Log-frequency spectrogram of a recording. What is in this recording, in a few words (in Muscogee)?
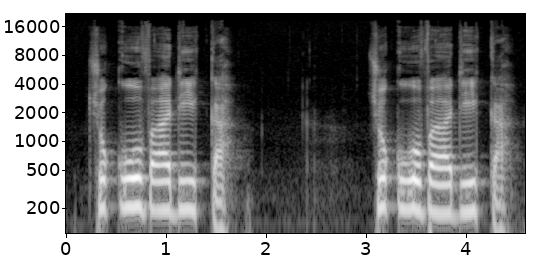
"cukofv vtehkv", Muscogee; cukof-vtēhkv; Mvskoke Words with Voicing Consonants; A Dictionary of Creek/Muskogee; SIL International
